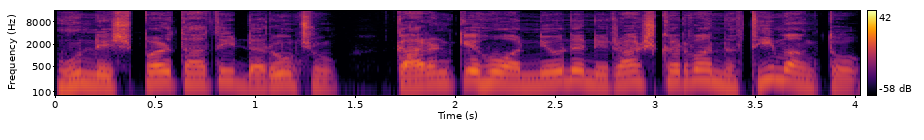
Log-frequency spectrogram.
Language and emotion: Gujarati, fearful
